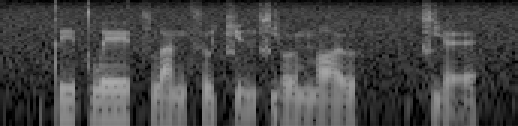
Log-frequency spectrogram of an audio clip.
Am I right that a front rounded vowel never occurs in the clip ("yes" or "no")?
no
